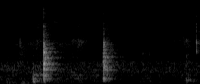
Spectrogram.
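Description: Two light clicks of plastic LEGO pieces being handled, one about half a second in and another about a second in.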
